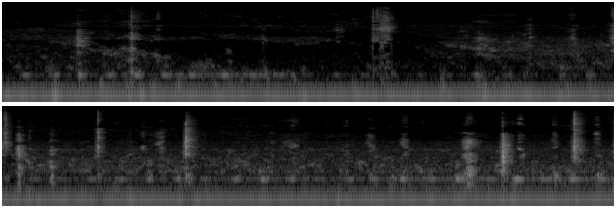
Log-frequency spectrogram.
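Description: Metal spatulas scrape and tap on a cold metal plate.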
